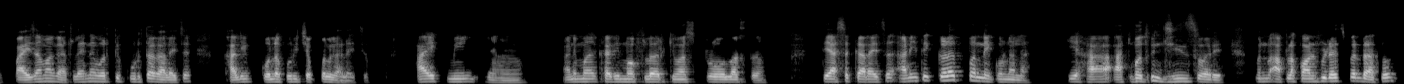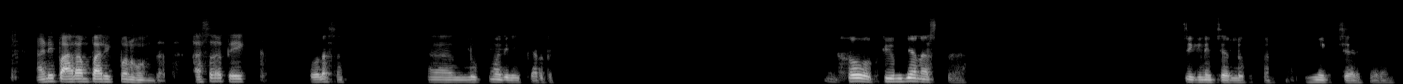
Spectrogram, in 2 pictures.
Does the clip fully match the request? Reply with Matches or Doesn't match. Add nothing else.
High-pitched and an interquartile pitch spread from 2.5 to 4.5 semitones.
Doesn't match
